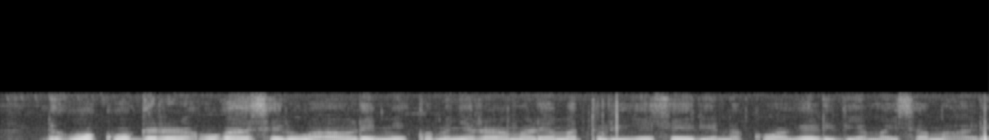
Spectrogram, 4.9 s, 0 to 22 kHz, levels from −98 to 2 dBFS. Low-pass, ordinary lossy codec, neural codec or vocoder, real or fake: 7.2 kHz; none; none; real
